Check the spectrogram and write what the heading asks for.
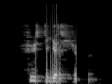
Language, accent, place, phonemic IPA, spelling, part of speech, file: French, France, Lyon, /fys.ti.ɡa.sjɔ̃/, fustigation, noun, LL-Q150 (fra)-fustigation.wav
- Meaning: fustigation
